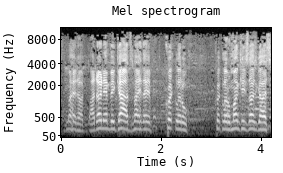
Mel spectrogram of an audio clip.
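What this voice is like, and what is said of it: Australian accent. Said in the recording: “Did you hear the accent, folks? He's using the word mate. Shout out to my cats from down under”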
